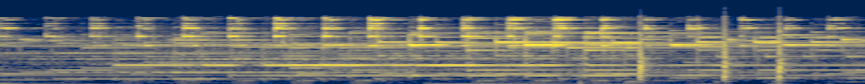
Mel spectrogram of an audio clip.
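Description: Javanese gamelan playing the accompaniment to a wayang kulit show: bronze metallophones and gongs ring steady overlapping tones over a quick, even pulse. A few sharp knocks come near the end.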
